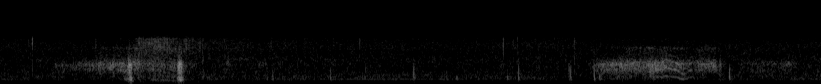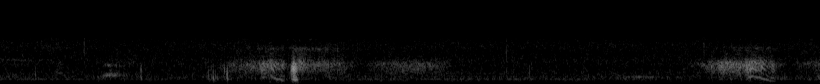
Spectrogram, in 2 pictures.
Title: My dog snoring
